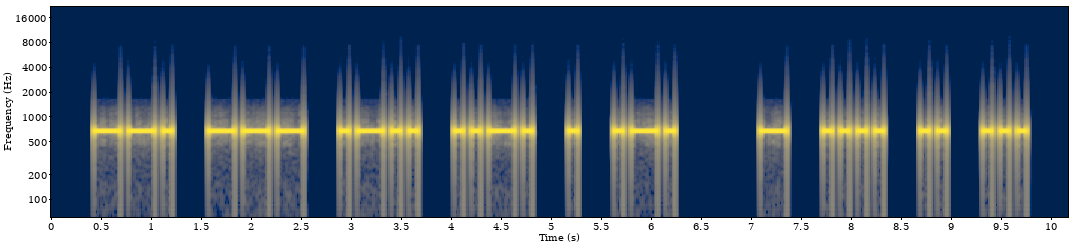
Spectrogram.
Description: Morse code, heard as a keyed tone, about 14 wpm, spaced as for 12 wpm, 680 Hz. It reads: GOLFER THIS
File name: Morsekurs / Witze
